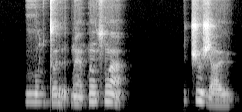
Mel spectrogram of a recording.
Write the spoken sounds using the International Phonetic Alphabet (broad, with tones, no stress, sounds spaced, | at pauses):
ɦ u˧˩ ʎ t ɵ˥˩ r ɓ ɛ̃˨˩˦ p ɛ̃˦ sʷ ã˥˩ | t͡ʃ ʏ˥˩ ʒ a˩ y̯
